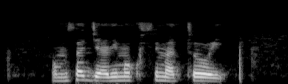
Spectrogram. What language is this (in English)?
Ganda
